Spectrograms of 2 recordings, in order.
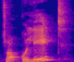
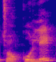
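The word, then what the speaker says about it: chocolate: यह tomato tomato मतलब टमाटर ये टोमेटो नहीं है टो टो टोमेटो अगला शब्द है चॉकोलेट नहीं ये चोकोट नहीं है ये चॉकलेट है चोक और लेट चॉकलेट चॉकलेट ये तो हम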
